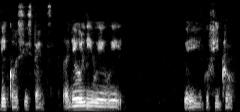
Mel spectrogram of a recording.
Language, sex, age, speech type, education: Nigerian Pidgin, male, 60+, spontaneous, tertiary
